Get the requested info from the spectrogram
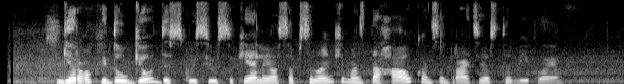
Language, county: Lithuanian, Alytus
